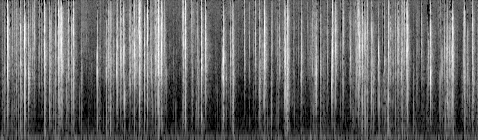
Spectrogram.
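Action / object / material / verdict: scrape / small sealed plastic package bag / plastic film / none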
